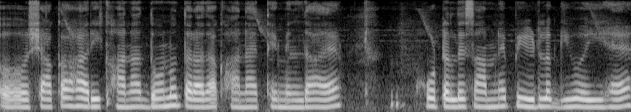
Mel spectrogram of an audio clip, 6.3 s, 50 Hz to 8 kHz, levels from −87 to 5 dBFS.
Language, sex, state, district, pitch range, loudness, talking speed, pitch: Punjabi, female, Punjab, Fazilka, 190-210 Hz, -15 LUFS, 160 wpm, 200 Hz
